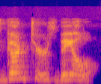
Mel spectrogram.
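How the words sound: The t in the middle is pronounced, northern style.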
